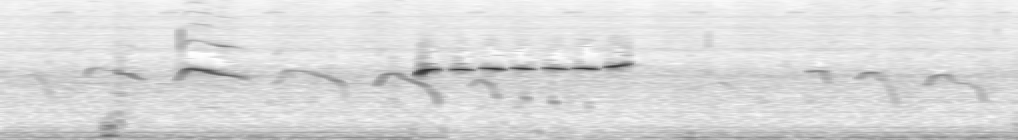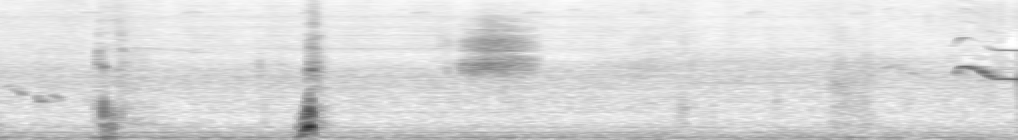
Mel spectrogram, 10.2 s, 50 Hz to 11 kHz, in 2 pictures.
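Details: Tibetan Terrier puppies about five weeks old, from Vanille's summer 2015 litter: thin, high whines that bend up and down, then a quick run of six short, even whimpers, with a few sharp knocks and soft rustling behind.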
